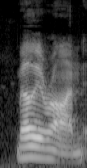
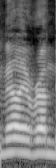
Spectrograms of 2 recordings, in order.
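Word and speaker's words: Meleoron: but, Melioron, I've been saying Meliorem the entire, I think you even said it correctly, but you just never corrected me.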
